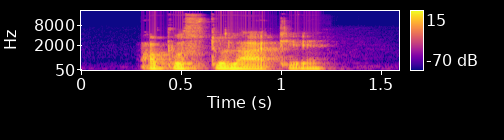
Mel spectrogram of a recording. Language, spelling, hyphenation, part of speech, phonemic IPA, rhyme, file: Romanian, Apostolache, A‧pos‧to‧la‧che, proper noun, /a.pos.toˈla.ke/, -ake, LL-Q7913 (ron)-Apostolache.wav
- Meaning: 1. a commune of Prahova County, Romania 2. a village in Apostolache, Prahova County, Romania 3. a surname from Greek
